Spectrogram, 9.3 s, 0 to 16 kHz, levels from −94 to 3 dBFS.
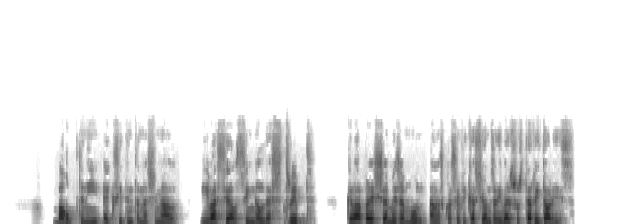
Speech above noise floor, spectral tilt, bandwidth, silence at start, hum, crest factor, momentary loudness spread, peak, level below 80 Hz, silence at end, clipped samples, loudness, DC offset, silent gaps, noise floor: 41 dB; -6 dB/octave; 7.4 kHz; 0.8 s; none; 20 dB; 11 LU; -2 dBFS; -64 dBFS; 0.85 s; under 0.1%; -20 LUFS; under 0.1%; 2.89-3.00 s, 4.81-4.85 s, 5.10-5.20 s; -61 dBFS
